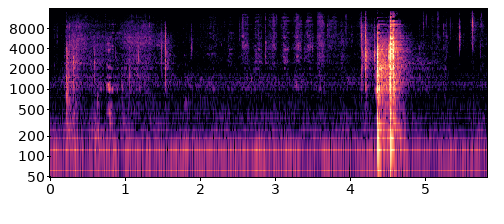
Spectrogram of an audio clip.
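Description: Hands rubbing and handling wet raw chicken on a plastic cutting board, with two sharp knocks in quick succession about four and a half seconds in as the chef's knife is set down on the board. A low steady hum runs underneath.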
